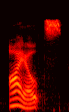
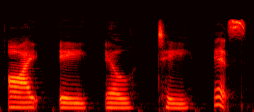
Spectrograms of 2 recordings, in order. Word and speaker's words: IELTS: is called an acronym with an acronym we don't pronounce the individual letters we pronounce it as a word so we say IELTS not i l t t s some other examples of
